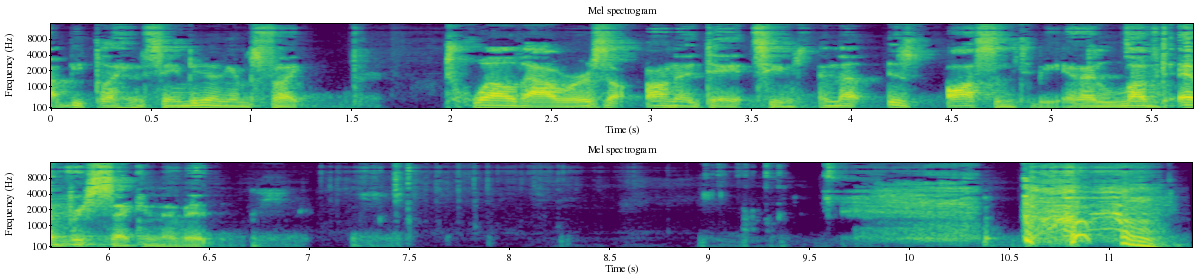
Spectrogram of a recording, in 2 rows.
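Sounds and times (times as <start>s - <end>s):
speech: 0.0s - 6.9s, 11.1s - 11.4s
raspy wheezing breath: 9.7s - 10.4s
harsh asthma cough: 10.4s - 11.4s.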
